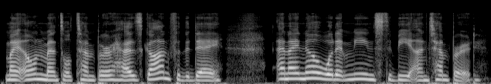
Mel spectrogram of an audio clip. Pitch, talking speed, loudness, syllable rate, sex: 215 Hz, 220 wpm, -16 LUFS, 5.4 syllables/s, female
